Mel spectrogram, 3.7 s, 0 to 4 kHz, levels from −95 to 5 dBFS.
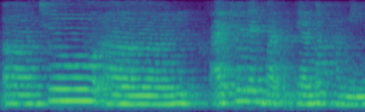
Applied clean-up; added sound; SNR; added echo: none; none; none; reverberation time 0.9 s.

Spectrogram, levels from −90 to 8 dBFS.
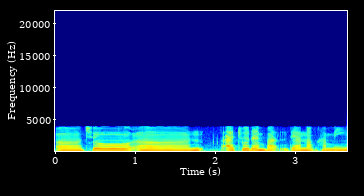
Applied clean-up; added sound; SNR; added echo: none; none; none; none.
